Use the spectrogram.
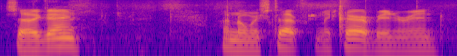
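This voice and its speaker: Male hobbyist presenter, medium pitch, casual practical demonstration with a hesitant, halting delivery. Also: a little hiss or hum. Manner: hesitant, halting, talking while working with his hands. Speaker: ham radio hobbyist presenting DIY tips. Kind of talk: hands-on how-to demonstration, casual.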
